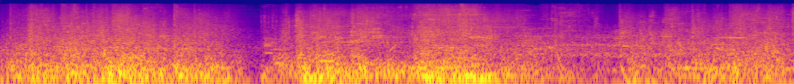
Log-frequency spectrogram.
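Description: Magical blasts and sword strikes clash in a fast-paced video game battle.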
